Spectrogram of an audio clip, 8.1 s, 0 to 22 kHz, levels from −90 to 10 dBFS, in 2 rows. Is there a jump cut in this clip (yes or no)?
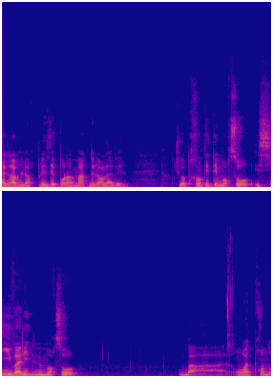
yes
